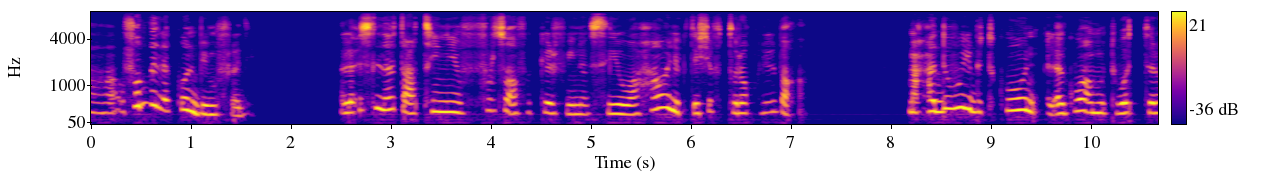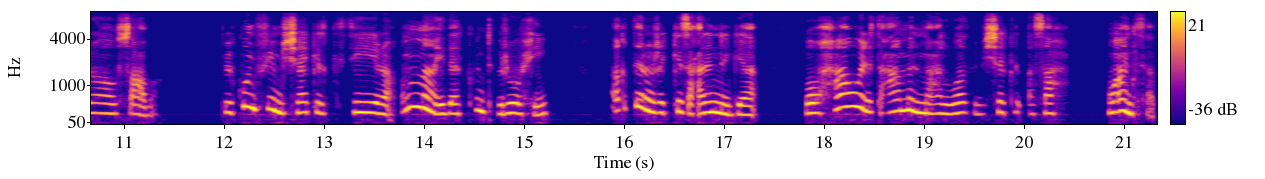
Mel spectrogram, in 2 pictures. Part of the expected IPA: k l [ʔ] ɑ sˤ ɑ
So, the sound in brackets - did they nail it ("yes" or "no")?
yes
